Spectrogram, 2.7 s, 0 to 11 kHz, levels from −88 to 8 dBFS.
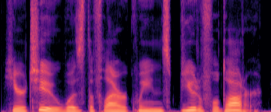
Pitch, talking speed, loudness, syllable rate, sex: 185 Hz, 175 wpm, -16 LUFS, 5.1 syllables/s, female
